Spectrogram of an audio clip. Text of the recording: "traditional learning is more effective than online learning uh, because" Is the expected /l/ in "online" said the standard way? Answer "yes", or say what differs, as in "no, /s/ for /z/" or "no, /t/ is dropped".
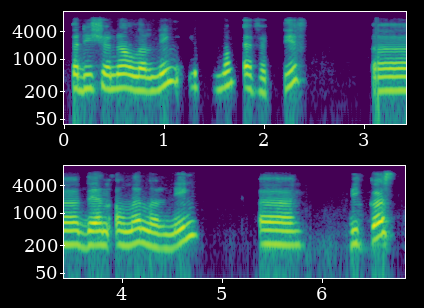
yes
